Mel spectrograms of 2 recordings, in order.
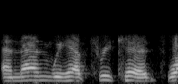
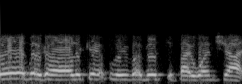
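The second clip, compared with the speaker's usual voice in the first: tearful, upset, dismayed crying; 5 semitones higher than usual. Retelling a phone call to Alan while driving home after a qualifier, retelling crying on the phone. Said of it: "I'm crying to Alan".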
